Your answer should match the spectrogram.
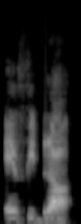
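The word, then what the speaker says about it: Ephedra: ठीक है, नीटम में भी देखो ये स्पेलिंग का इसको गौर करना है, ये नाम ऐसे लिखा जाता है जी, इसमें साइलेंट होता है।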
